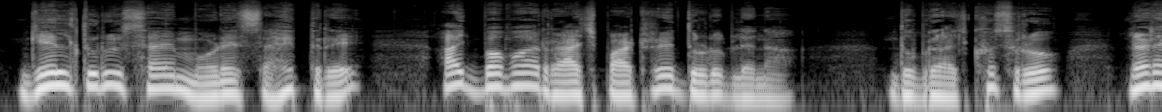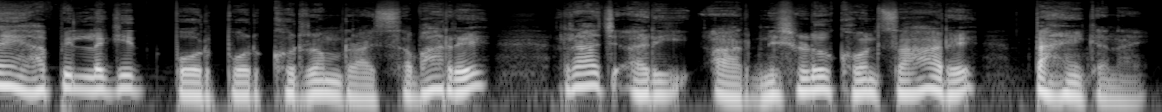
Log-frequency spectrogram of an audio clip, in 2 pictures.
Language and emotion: Santali, neutral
